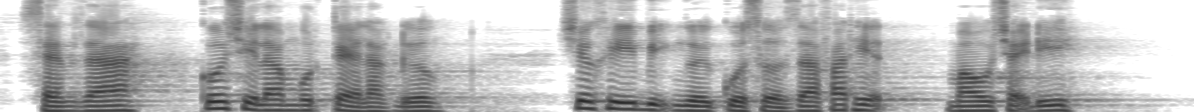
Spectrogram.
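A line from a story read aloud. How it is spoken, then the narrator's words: Calm, indifferent voice. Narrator (Vietnamese): Bóng đen không bật cười trước câu hỏi của cô, chỉ nhắm mắt thản nhiên nói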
